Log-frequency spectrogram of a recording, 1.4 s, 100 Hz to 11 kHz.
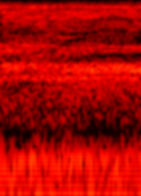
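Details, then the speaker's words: Turbo diverter valve bench test at 30 psi in, only about 16 held: constant airy hiss while pressurised, air leaking past the diverter valve; owner suspects it caused problems on the car he bought with them. "okay we're leaking out through here could be why the car that when I bought the car with these on that could be why I had it"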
